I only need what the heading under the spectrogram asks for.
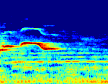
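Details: Kacer, or Oriental magpie-robin, giving a single clear whistled note that holds steady, then rises slightly and fades within about half a second, against a quiet background hum.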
